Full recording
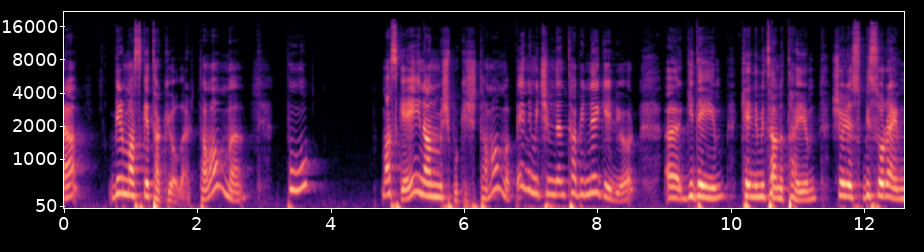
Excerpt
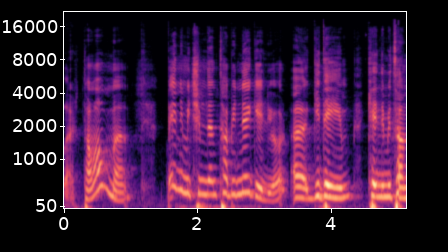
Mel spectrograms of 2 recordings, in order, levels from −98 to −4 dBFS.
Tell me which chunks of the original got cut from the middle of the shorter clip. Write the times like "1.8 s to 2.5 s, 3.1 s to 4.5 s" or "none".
3.3 s to 6.8 s, 8.6 s to 9.0 s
